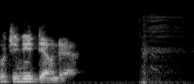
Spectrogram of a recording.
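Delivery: put-on Boston accent. Retelling calling over a bartender in San Diego, imitating his Boston accent. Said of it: "the bartender had a Bostonian accent".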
